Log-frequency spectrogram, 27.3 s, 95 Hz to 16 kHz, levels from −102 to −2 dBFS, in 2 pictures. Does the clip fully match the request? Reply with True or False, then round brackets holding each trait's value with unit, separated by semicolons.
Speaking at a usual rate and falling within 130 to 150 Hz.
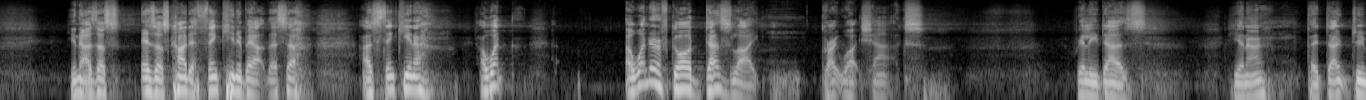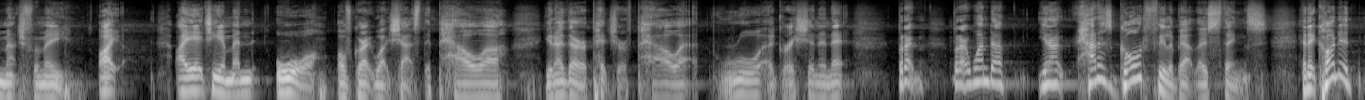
True (175 wpm; 140 Hz)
